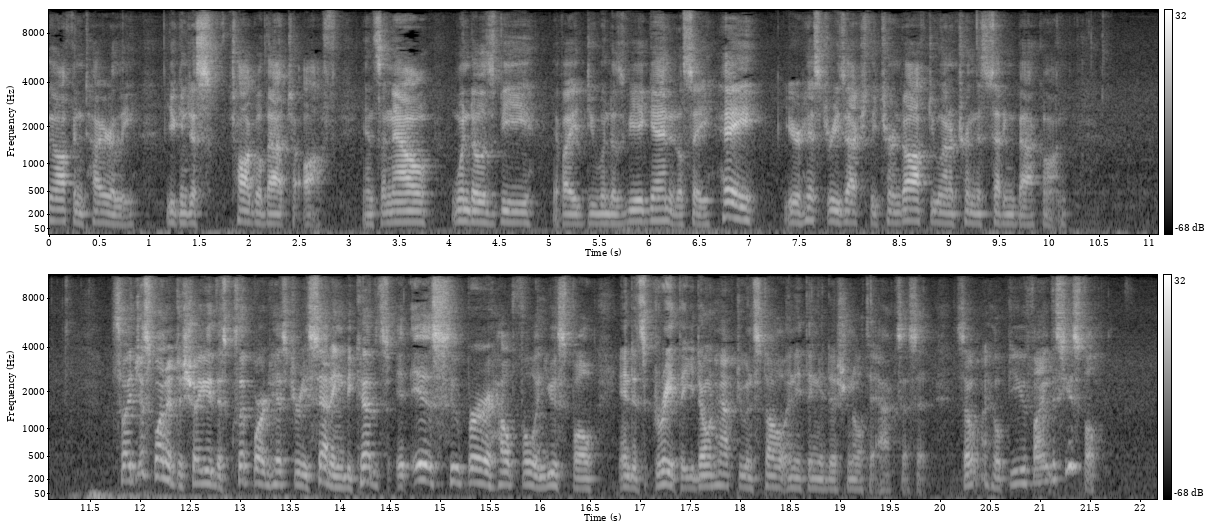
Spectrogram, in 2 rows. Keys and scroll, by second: 5.5 super+v.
